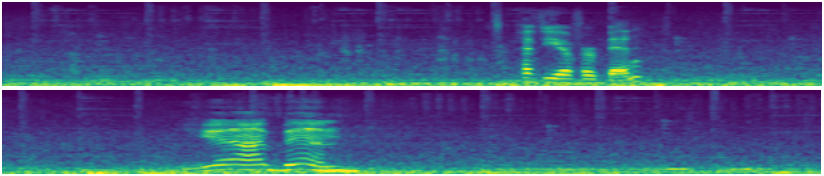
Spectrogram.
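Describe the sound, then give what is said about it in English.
A steady, low engine drone fills the inside of a moving taxi for the whole stretch as it pulls into the driveway of a large home decorated with Christmas lights, while two people briefly exchange a few words over the rumble. “The taxi pulls into the driveway of a large home, decorated with strings of Christmas lights.”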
